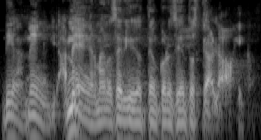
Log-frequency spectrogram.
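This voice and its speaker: A man's voice: low-pitched, fast, fairly bright tone. A man, teaching pastors in a conversational sermon, reading scripture aloud and adding joking asides.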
